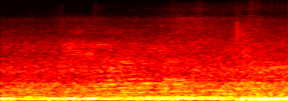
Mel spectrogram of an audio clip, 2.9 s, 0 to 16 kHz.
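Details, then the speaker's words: Yamaha All New NMAX 155 keyless scooter that would not electric-start. After swapping the SGCU, remote and receiver, it starts: a low, steady putter settling into an even idle with no misses or knocks. This confirms the original SGCU was faulty. "motornya bisa dinyalakan, teman-teman."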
